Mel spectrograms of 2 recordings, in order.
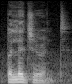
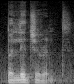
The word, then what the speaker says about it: belligerent: Belligerent, belligerent. The stress is on the second syllable lidge, belligerent. We also have the schwa sound, the sound, belligerent.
